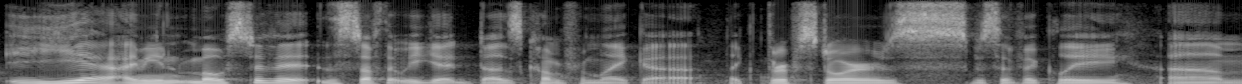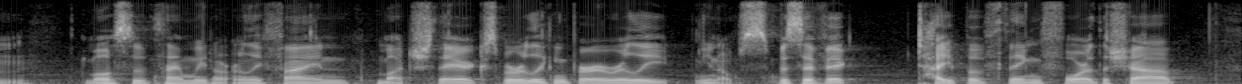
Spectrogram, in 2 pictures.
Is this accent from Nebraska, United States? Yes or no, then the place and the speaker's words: no; Chazy, New York, United States; also born or lived in Plattsburgh, New York / Burlington, Vermont; I am, uh, originally from Shazy, New York. Um, so, you know, I grew up in Shazy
